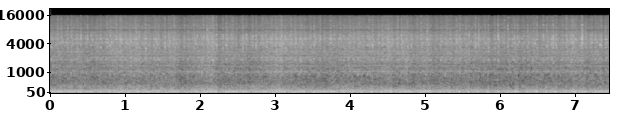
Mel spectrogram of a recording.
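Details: Sonex homebuilt aircraft, Jabiru 3300 six-cylinder engine with Rotec TBI, about 50 hours, first engine start after throttle set a quarter inch and mixture full rich; oil pressure 42, EGTs 700-800F; low even throb at idle, no ticking or misses, sounds really good.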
